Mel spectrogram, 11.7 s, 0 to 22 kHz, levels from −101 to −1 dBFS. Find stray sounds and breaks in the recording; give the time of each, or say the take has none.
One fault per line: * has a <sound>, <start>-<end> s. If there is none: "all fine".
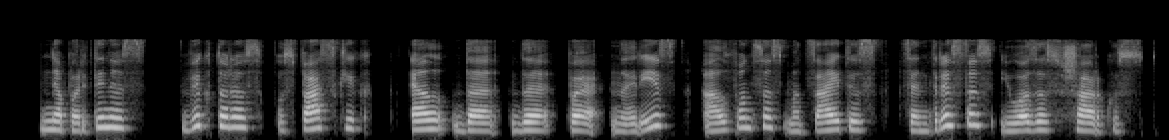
all fine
